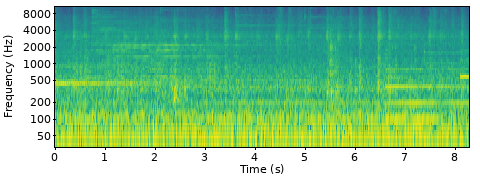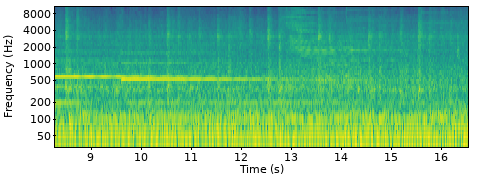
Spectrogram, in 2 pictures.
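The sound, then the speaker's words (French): A train on a long-distance journey rolls steadily along the rails with a constant low rumble and faint rhythmic clatter, while sustained tonal hums and squeals rise and fade over the noise. No one speaks. “Voyage au long cours en train”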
